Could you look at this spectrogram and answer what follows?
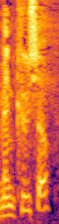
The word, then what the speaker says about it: Mancuso: Is I saying that right? – That's right. – Mancuso.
